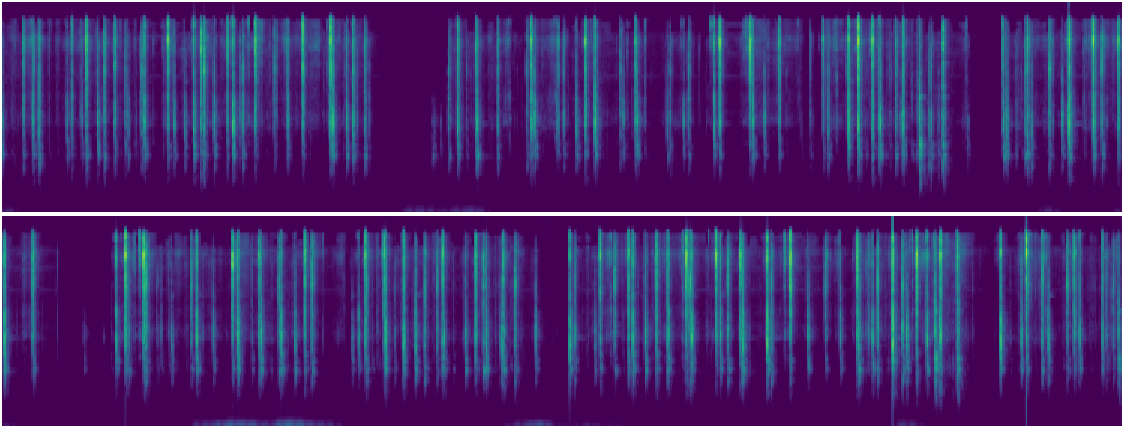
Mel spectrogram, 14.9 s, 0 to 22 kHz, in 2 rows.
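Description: Fingertips type continuously on a backlit mechanical keyboard with plastic keycaps, an FR4 plate and tactile switches. Rapid bright, clacky keystrokes with very short decay and almost no low end come in bursts, with brief pauses near 2.5 and 7 to 8 seconds.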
